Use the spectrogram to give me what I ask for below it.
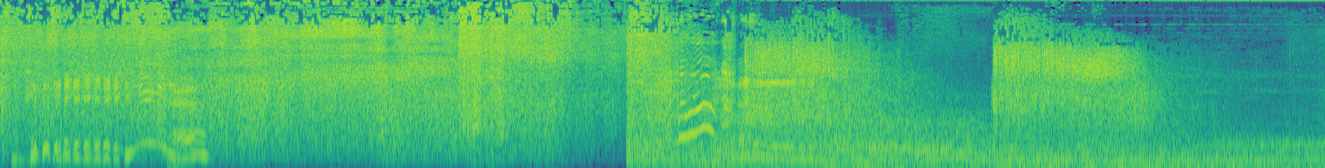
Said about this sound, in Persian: اون انفجار دیگه چی بود؟ همچین انفجاری حتما بمب کاپیتان باگیه.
